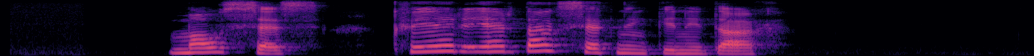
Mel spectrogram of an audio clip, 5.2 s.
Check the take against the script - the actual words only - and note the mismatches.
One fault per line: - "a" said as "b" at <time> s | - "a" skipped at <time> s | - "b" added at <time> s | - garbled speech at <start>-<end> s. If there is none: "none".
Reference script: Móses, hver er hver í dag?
- "hver" said as "dagsetningin" at 2.7 s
